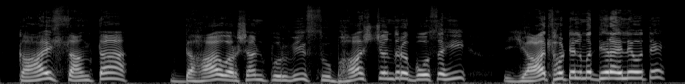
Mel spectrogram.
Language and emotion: Marathi, surprised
